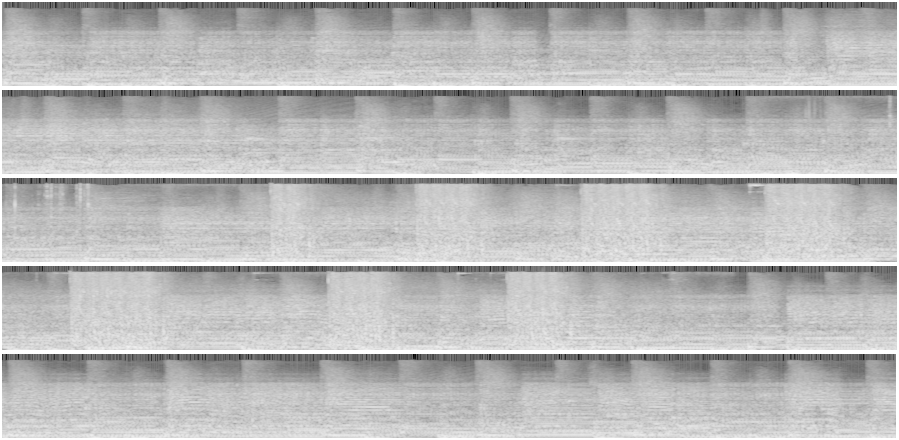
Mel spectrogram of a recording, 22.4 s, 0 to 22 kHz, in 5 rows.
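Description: Rock music with guitar plays throughout. About ten seconds in, a Grand Power M4 select-fire rifle fires a string of about seven shots, each less than a second apart, over the music.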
